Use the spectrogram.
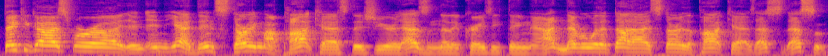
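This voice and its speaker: A man's voice: on the high side, normal speed, few pauses. A man in his twenties hosting his own podcast, talking casually and rambling with lots of fillers. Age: 20s. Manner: rambling, animated, many fillers. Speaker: podcast host. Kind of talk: casual solo podcast chat.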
